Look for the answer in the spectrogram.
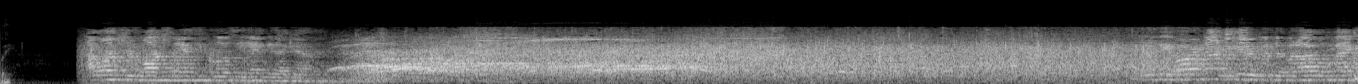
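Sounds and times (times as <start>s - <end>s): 
large crowd clapping: 0.8s - 13.5s
speech: 1.0s - 4.1s, 12.1s - 13.5s.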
